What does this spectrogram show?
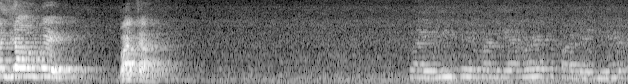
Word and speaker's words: Yahweh: tulisannya nanti di situ y he wau he bacanya yahwe baca lagi Firman yahwe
